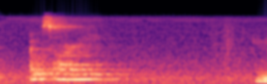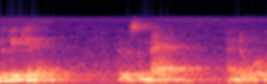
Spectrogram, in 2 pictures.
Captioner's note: none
